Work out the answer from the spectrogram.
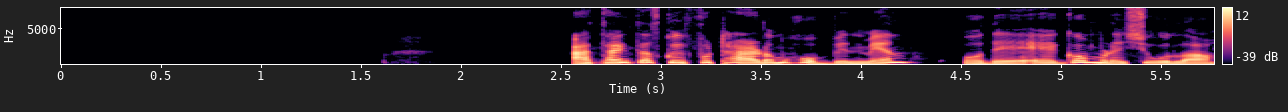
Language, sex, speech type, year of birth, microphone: Norwegian, female, spontaneous, 1962, Shure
